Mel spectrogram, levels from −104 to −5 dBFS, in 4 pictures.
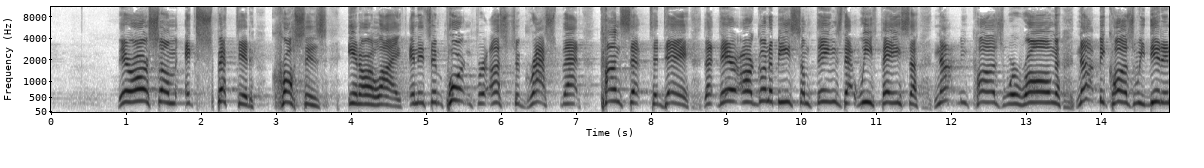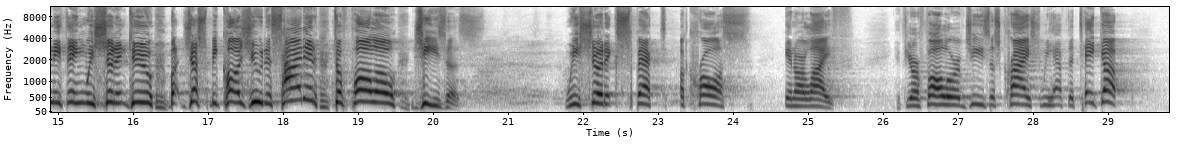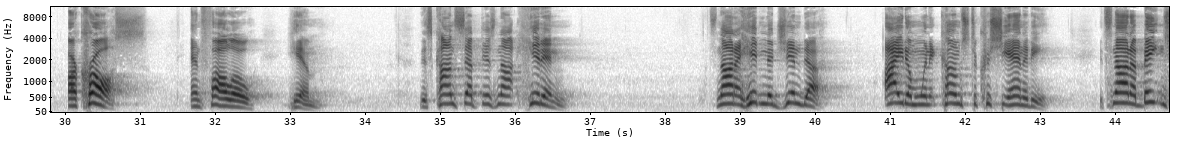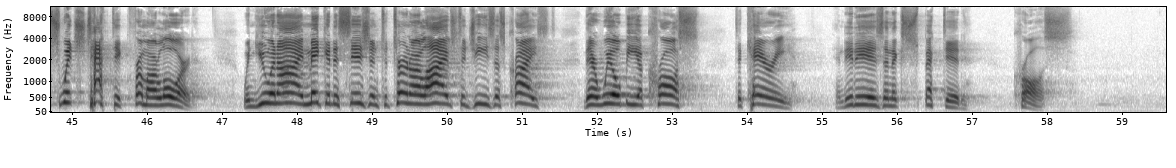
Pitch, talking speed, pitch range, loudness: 290 Hz, 130 wpm, 260-325 Hz, -21 LUFS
